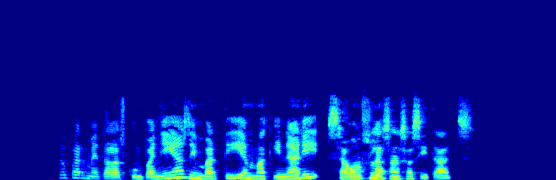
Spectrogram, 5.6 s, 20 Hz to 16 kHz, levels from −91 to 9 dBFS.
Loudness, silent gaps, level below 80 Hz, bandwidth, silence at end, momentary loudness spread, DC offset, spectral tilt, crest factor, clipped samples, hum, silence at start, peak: -33 LUFS; 3.21-3.26 s, 4.51-4.56 s; -76 dBFS; 7.6 kHz; 0.85 s; 16 LU; under 0.1%; -2.5 dB/octave; 20 dB; under 0.1%; none; 0.6 s; -14 dBFS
